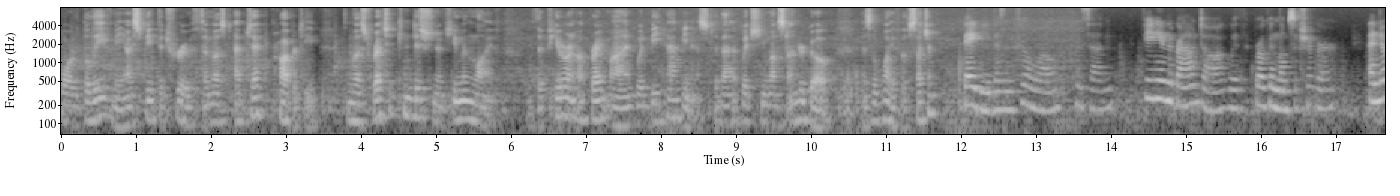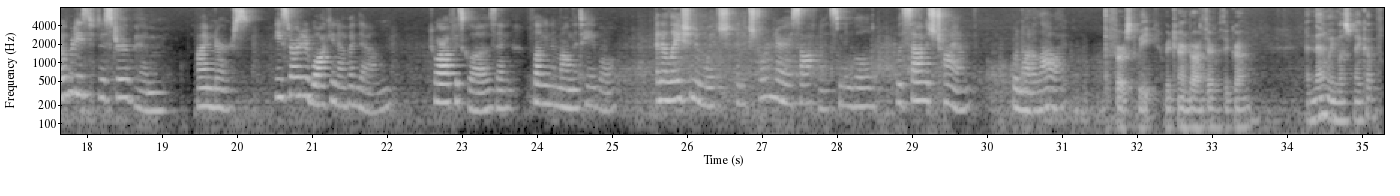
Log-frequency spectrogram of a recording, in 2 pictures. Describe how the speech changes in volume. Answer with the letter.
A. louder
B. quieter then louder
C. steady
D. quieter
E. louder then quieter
C.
